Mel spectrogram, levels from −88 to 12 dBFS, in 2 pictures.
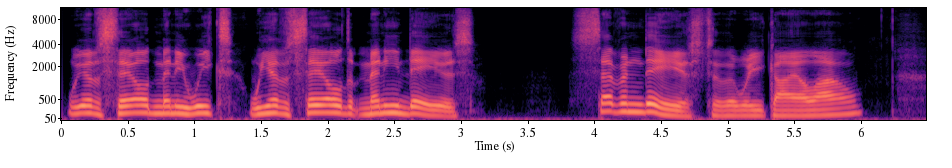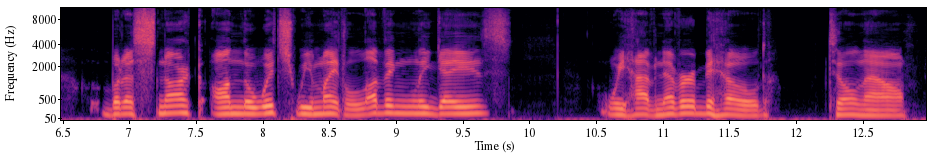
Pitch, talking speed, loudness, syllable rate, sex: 145 Hz, 155 wpm, -16 LUFS, 3.7 syllables/s, male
